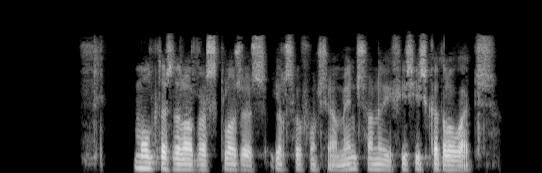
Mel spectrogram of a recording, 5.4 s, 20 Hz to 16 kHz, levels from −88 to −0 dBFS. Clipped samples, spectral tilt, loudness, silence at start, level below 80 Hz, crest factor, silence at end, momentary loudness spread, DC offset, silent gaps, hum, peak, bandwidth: under 0.1%; -4.5 dB/octave; -20 LUFS; 0.85 s; -56 dBFS; 20 dB; 0.5 s; 15 LU; under 0.1%; 1.07-1.34 s; none; -2 dBFS; 7.8 kHz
